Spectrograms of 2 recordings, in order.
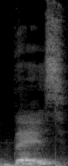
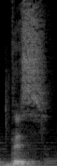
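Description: First: The vowel is pronounced clearly and fully. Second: The vowel is reduced to a neutral schwa. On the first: "Не виговорювати чітко" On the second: "а сказати"

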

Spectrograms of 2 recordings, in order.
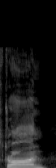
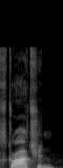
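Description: First: The name sounds like 'straw' plus an n. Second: The name does not sound like 'strawn'. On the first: The speaker calls it right. "It's like straw, but with an N at the end of it" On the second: The speaker calls it wrong. "Not Strachan"

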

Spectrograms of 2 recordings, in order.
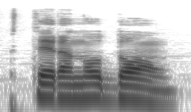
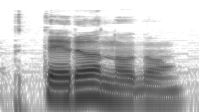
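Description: First: The stress is on the last syllable. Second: The stress is on the second syllable. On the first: The speaker calls it wrong. "Aposto que você diz Pteranodon. Mas lembre-se de que o acento nunca cai na última sílaba, então essa pronúncia não está certa" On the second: The speaker calls it right. "Ra acaba sendo a sílaba tônica. A pronúncia é pteranodon"

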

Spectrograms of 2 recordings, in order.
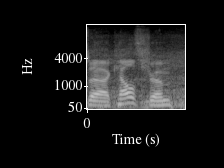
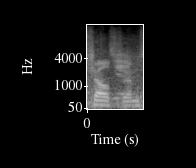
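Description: First: The name is said in an English way. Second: The name is said in a Swedish way. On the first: The speaker calls it wrong. "I kept hearing your name pronounced Kjellström" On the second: The speaker calls it right. "the correct Swedish pronunciation is Kjellström"

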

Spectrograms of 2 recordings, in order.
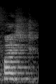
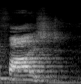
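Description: First: It has an American short 'a' vowel. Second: It has a British long 'ah' vowel.

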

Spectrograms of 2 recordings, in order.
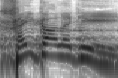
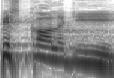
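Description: First: The word begins with an s sound. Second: The word begins with a p sound. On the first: The speaker calls it right. "ಪಿ ಏನಾಯಿತು?" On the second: The speaker calls it wrong. "ಹೇಗೆ ಬರೆದಿದ್ದೀವಿ ಅದೇ ಥರ ಉಚ್ಚಾರಣೆ ಮಾಡಬೇಕಂದ್ರೆ"

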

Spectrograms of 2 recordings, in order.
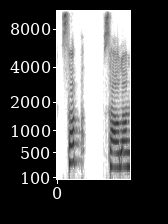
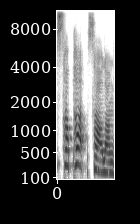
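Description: First: No vowel is heard between the two parts. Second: An extra a vowel joins the two parts. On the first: The speaker calls it wrong. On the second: The speaker calls it right.

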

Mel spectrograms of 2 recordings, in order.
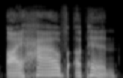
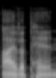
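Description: First: The verb 'have' is said as a full word. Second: The verb 'have' is contracted onto 'I'. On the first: The speaker calls it right. "when it's a main verb, we don't contract" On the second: The speaker calls it wrong. "We don't say"

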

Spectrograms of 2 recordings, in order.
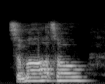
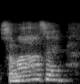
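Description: First: Tomato is said with a standard British accent. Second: Tomato is said with a Liverpool Scouse accent. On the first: "and we say tomato" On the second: "if you're a Scouser, you go tomato"

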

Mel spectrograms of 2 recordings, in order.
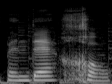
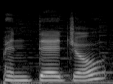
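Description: First: The j is a rough sound from the throat. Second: The j is said like an English j. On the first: The speaker calls it right. "it's pendejo. So it's like a sound from the bottom of your throat" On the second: The speaker calls it wrong. "the J is not pronounced as J, like pendejo"

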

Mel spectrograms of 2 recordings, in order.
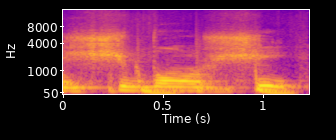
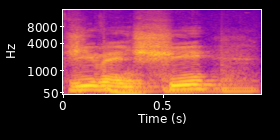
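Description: First: The name is pronounced with a foreign sound. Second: The name is pronounced with an Italian sound. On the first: The speaker wants to seem more stylish. The speaker calls it wrong. "vi pensate che siete più fighi se dite Givenchy" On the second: The speaker stays true to Italian culture. The speaker calls it right. "quando potete dire Givenchy"

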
